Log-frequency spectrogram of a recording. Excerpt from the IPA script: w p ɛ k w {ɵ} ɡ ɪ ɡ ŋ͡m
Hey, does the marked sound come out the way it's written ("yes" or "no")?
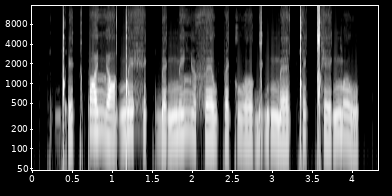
no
